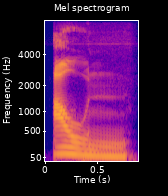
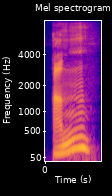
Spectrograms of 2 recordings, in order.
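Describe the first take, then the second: First: The vowel glides, forming a diphthong. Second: The vowel is a single steady sound. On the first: This is how it is said in the West. "what they call a diphthong" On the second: This is how it is said in the East. "There's no diphthong"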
